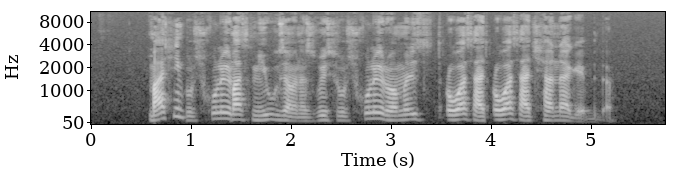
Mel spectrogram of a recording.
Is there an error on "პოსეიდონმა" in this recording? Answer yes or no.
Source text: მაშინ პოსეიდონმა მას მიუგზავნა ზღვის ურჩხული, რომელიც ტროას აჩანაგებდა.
yes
